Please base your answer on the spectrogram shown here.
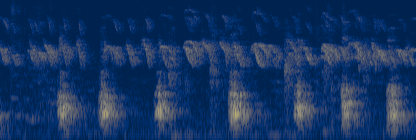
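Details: Chicken chick aged eighteen days, giving steady high-pitched peeps in quick succession over regular soft thumping pulses about every third of a second.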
